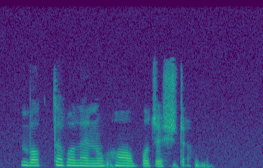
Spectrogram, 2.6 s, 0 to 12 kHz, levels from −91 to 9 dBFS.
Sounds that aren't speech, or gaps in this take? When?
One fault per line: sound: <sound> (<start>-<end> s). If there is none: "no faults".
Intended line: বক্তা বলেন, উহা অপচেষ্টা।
no faults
